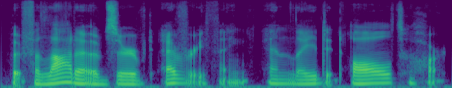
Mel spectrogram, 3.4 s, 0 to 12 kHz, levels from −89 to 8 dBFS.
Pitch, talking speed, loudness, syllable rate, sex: 120 Hz, 175 wpm, -21 LUFS, 5.6 syllables/s, male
